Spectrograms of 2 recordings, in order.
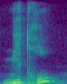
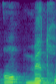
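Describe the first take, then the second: First: مترو said "mee-tro", with an ee in the first syllable; métro with i sound. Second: Métro said "may-tro", with a closed é; métro with é sound. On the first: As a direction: make the first vowel of مترو a clear i. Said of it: "هناك فرق ما بين حرف". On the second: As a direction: give métro a clear French é in the first syllable. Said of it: "حرف ال إو يصدر لنا صوت إي". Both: Shown as a demonstration.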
